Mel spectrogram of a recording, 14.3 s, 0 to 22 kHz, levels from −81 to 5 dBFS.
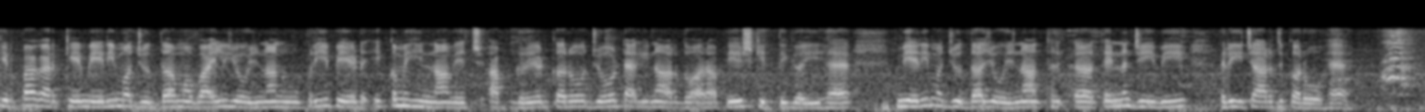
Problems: background sounds at intervals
